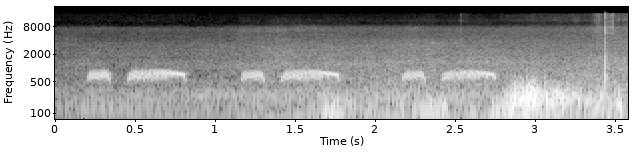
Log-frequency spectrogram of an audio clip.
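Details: Spotted dove at Tu Mơ Rông, Kon Tum, Vietnam, dated 10/1/2018, uttering three phrases of a short note and a longer, flat coo, followed by low bumping and handling noise and a sharp click.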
